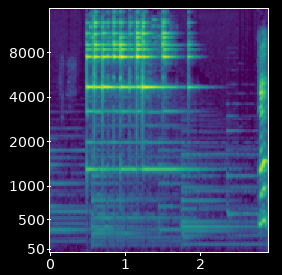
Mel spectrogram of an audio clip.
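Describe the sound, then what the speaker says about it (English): A small hand bell rings from a Christmas tree in a played film scene from It's a Wonderful Life, with a rapid, bright tinkling for about a second. Lingering tones follow beneath soft music before a short ding at the end. "every time a bell rings, an angel gets his wings"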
